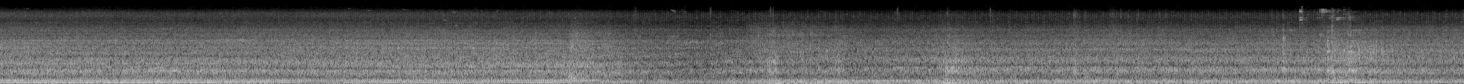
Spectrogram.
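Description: Pickup truck engine idling steadily while hooked to a pulling sled at the start line. The engine note shifts a little about seven seconds in.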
